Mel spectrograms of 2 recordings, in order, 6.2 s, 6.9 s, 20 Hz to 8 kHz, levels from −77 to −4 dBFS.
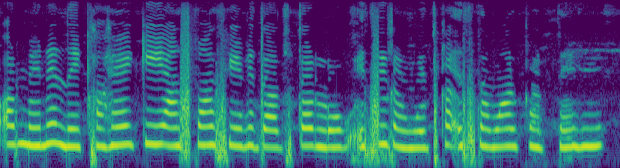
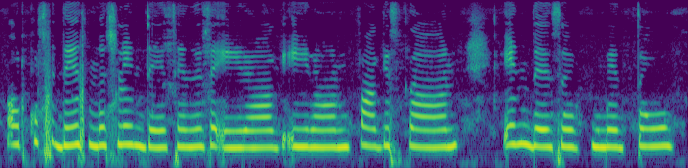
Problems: constant background noise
